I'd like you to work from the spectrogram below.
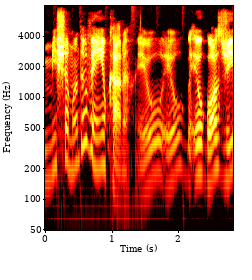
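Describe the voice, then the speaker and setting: A man's high, bright, sharp voice at a moderate pace. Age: 30s. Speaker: video game researcher. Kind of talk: casual chat.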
